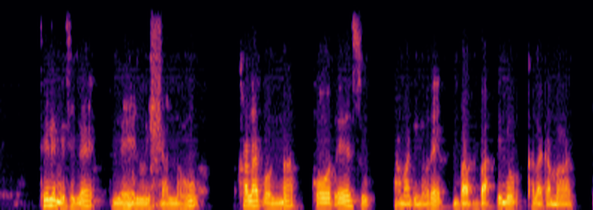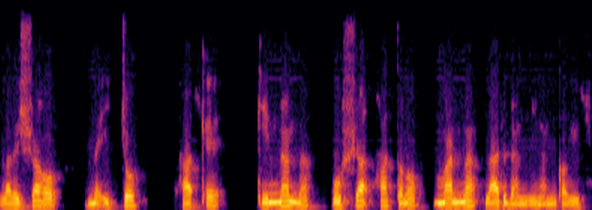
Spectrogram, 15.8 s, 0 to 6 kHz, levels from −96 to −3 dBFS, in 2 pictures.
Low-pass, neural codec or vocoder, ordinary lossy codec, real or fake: 5.4 kHz; codec, 16 kHz, 4 kbps, FunCodec, trained on LibriTTS, 50 frames a second; Opus, 64 kbps; fake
